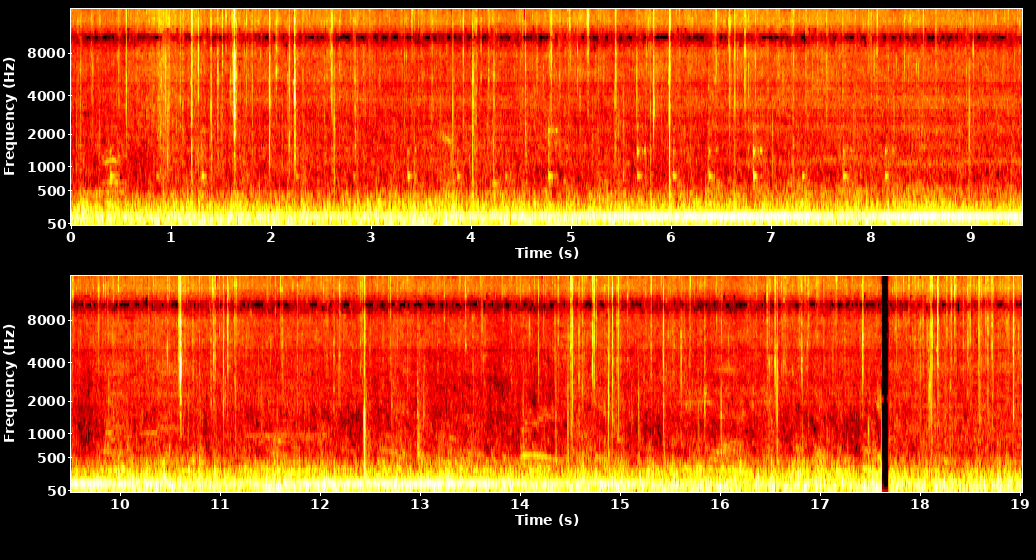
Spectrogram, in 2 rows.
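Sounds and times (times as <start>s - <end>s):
fire hissing: 0.0s - 19.0s
low hum: 0.0s - 19.0s
wood fire crackling: 0.0s - 19.0s.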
